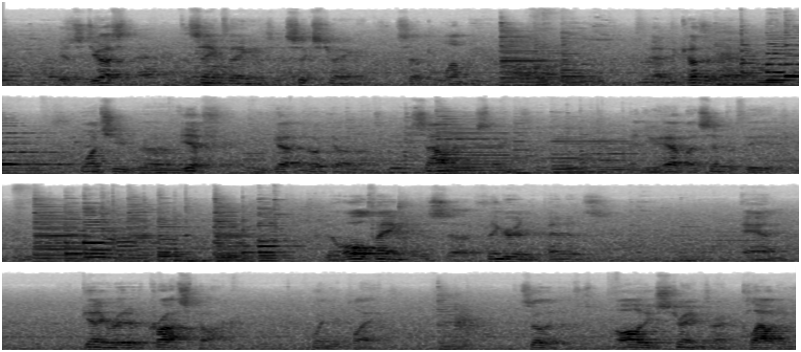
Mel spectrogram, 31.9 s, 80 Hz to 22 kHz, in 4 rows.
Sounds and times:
Speech: 0.0s - 7.6s, 8.7s - 13.2s, 14.2s - 16.0s, 19.2s - 22.1s, 23.4s - 23.9s, 24.7s - 26.4s, 27.0s - 27.8s, 29.1s - 31.8s
Strum: 5.0s - 6.2s, 6.8s - 14.7s, 16.1s - 19.1s.

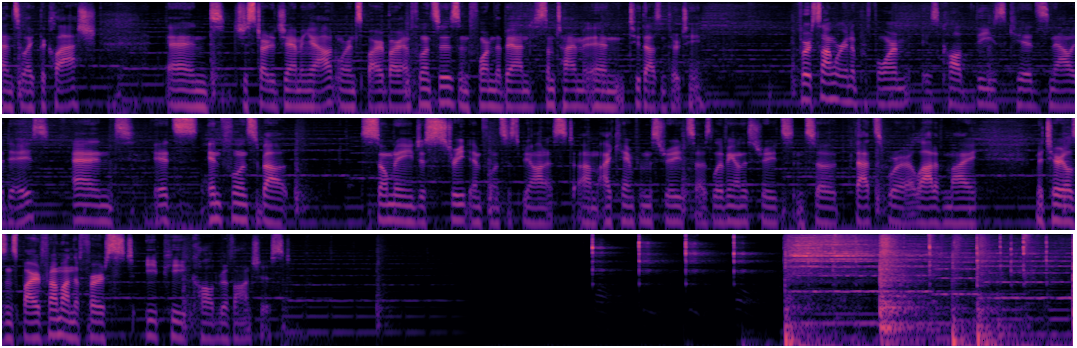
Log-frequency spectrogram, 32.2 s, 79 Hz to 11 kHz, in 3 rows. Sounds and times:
Speech: 0.0s - 1.0s, 1.6s - 7.0s, 8.0s - 13.7s, 14.3s - 24.4s
Music: 0.0s - 26.3s, 27.4s - 32.1s.

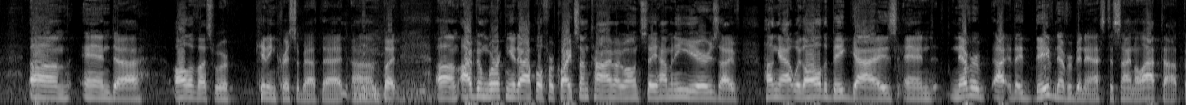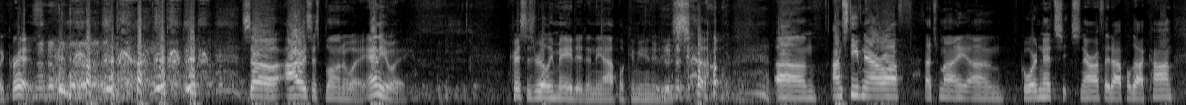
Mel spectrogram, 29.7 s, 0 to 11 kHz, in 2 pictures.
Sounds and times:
Speech: 0.4s - 15.4s, 17.9s - 20.0s, 21.2s - 23.6s, 24.5s - 29.5s.

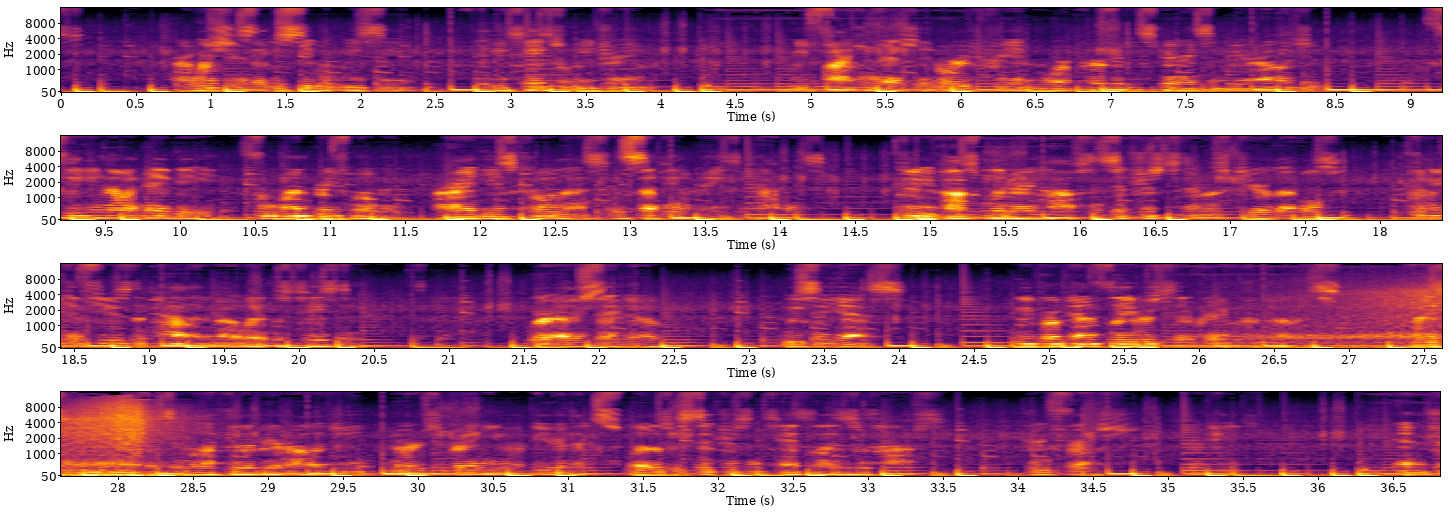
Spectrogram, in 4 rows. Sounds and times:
Speech: 0.0s - 4.0s, 4.9s - 8.4s, 9.1s - 20.5s, 21.5s - 22.5s, 23.2s - 24.0s, 24.8s - 35.6s, 36.4s - 36.8s
Music: 0.0s - 36.8s.

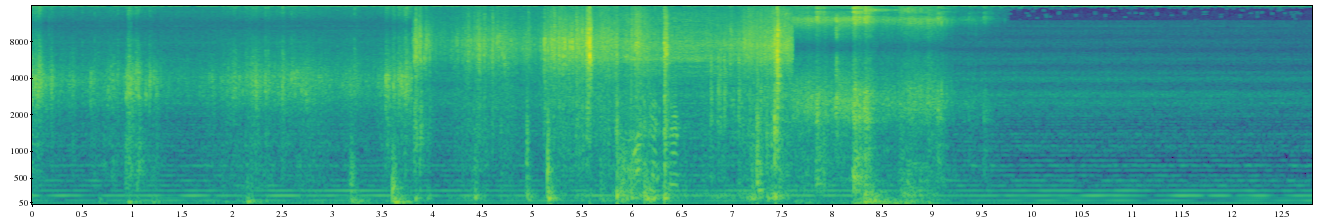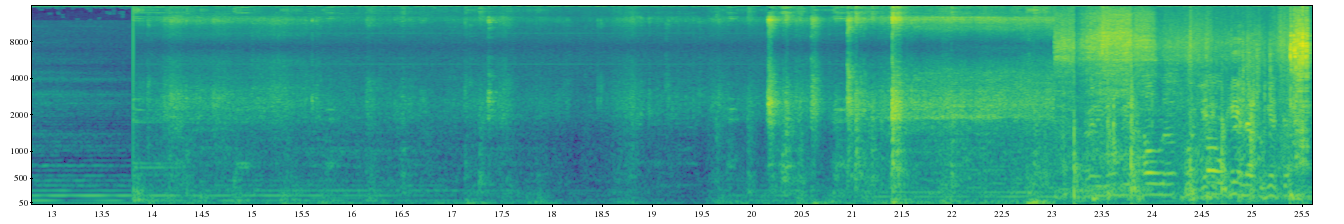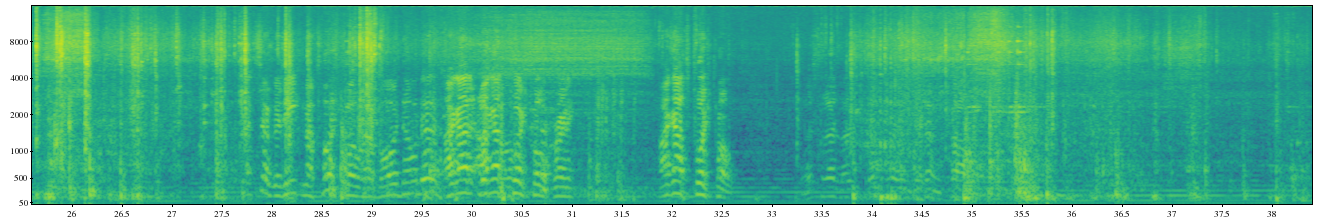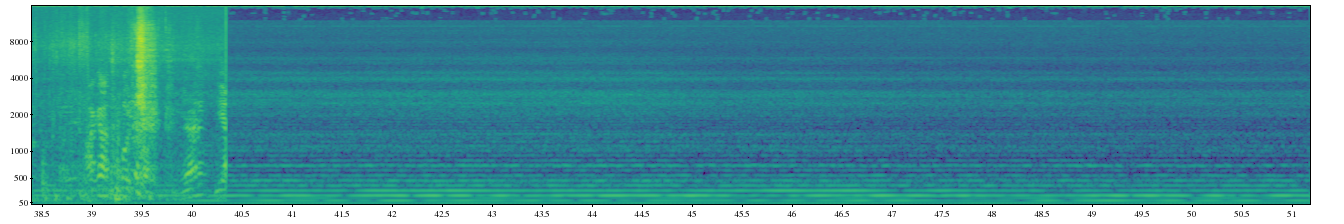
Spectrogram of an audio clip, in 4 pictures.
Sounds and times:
Speech: 23.3s - 25.5s, 27.8s - 31.0s, 31.9s - 32.6s, 33.3s - 35.2s, 38.9s - 40.4s.

